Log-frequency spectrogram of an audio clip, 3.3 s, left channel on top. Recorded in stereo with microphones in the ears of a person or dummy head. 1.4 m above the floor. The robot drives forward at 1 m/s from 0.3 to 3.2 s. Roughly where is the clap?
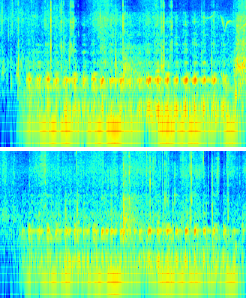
Right.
